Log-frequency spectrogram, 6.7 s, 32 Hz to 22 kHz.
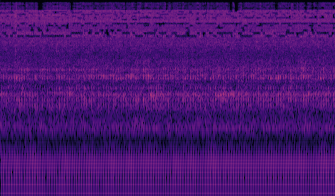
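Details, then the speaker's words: Citroen BX during revival, exhaust sooty from diesel, not yet warmed up: deep, coarse, blatty tractor-like exhaust drone with a rough low pulse near 200 per minute, much louder than before; loud exhaust when revving, cause not traced. "I thought it sounded quite subdued before, but that's that sounds like a tractor."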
